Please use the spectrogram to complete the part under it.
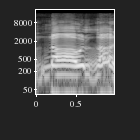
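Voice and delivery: high, plaintive bewildered whine; whiny Mike. Retold or imitated. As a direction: squeak it out, baffled and pleading. Mike denying in story.

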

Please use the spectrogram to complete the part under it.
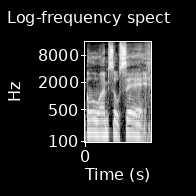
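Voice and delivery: slow, drawn-out whiny sadness; mock self-pity. Host imitating a friend wanting pity, mock sad. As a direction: moan it like you want pity. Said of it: "you sound like you giving up".

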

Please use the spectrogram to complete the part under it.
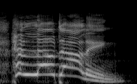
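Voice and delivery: hello swooped very high, darling dropped; a grand sing-song hello, darling; Andre Leon Talley impression. Storyteller voices Andre waving hello around town, swooping high. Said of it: "you just wave".

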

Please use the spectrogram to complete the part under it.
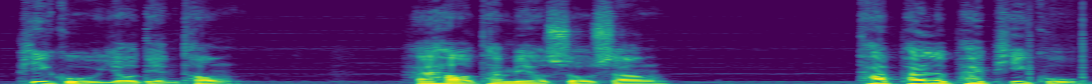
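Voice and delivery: ordinary delivery, nothing marked

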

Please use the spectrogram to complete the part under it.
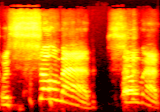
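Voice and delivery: ordinary talk, nothing marked

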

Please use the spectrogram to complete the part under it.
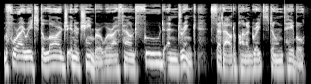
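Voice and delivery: ordinary delivery

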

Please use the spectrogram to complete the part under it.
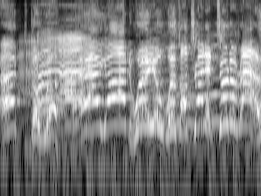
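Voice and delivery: high shouting voice. Acted. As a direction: call back across the distance. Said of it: "Tab goes".

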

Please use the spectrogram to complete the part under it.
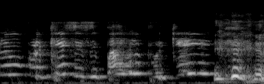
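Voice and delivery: imitating her own teary protest; mock distress. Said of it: "yo lloraba y digo". (lamento exagerado, medio en broma)

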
